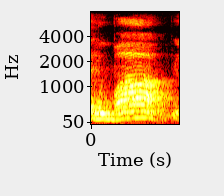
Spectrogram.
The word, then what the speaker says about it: مباركة: I can't tell you said Mubaraka or so whatever. I got to say Mubar, elongated, because I got an A here and I got another A here.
